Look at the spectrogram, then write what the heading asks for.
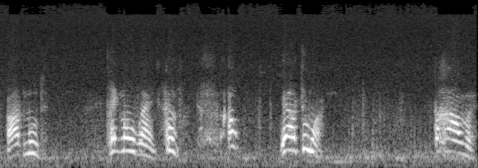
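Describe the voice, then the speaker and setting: High-voiced, bossy injured boy. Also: animated, normal speed, a bit bright, lo-fi sound. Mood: strained, determined. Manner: bossy, urgent. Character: injured, stubborn boy lost in snowy wilderness. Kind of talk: Dutch radio play acting. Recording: radio play recording, faint noise.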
